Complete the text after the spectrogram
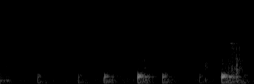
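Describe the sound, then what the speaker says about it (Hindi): Writing on a board during a maths lesson, a quiet run of short, rhythmic marker or chalk strokes, about eight taps and scrapes in quick succession, faint and close. "इसको यहाँ लिख देते हैं हम"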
